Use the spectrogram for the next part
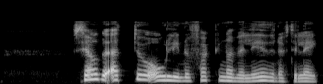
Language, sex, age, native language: Icelandic, female, 40-49, Icelandic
